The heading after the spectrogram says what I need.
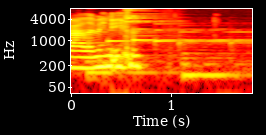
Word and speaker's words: aluminium: gods in this game they have used the American spelling of aluminium but I as an English person shall be using the English pronunciation of aluminium we do this before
